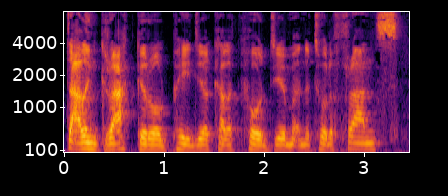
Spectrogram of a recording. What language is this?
Welsh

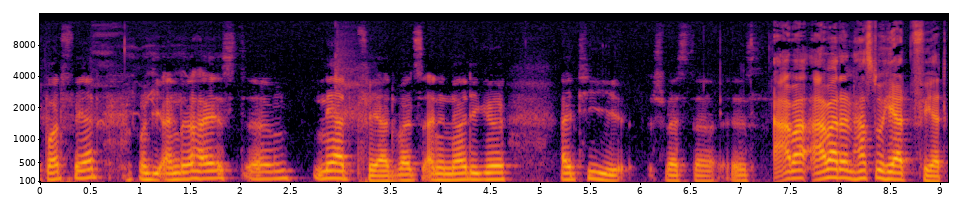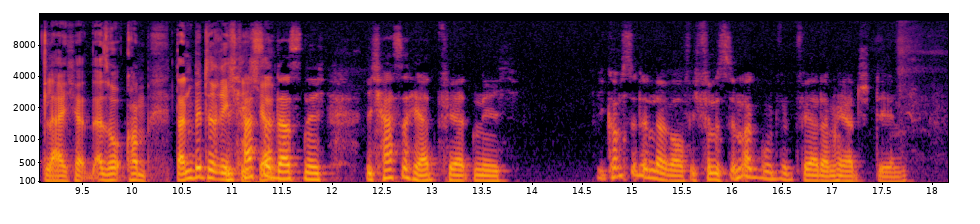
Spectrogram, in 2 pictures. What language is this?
German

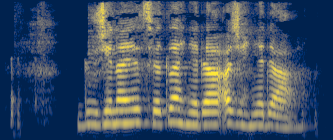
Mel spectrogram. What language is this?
Czech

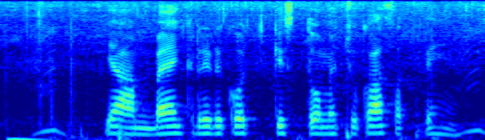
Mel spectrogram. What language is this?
Hindi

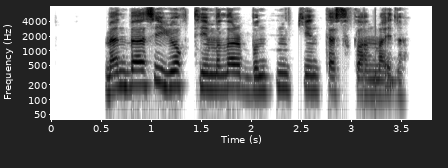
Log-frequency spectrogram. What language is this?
Uyghur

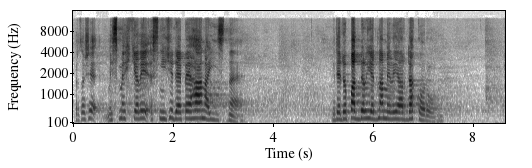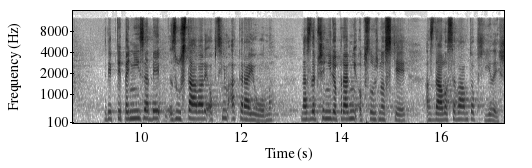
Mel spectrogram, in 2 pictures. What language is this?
Czech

